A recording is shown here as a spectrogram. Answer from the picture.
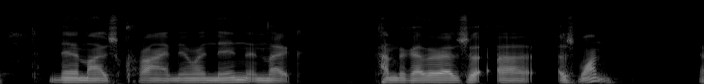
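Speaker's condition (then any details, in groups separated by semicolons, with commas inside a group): Gunshot injury to chin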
